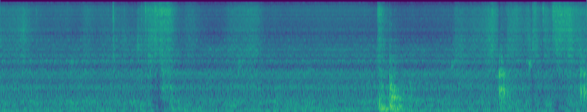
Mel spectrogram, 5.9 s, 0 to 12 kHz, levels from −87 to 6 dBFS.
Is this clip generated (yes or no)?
yes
